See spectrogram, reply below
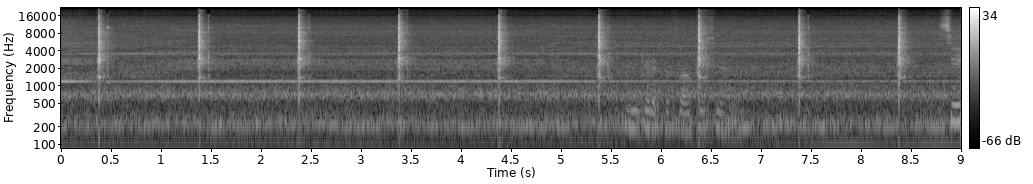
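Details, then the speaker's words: Extracorporeal shockwave therapy device (Shockwave Pro) on preset mode C for the wrist, counting each impact: sharp regular clicking about one per second with a faint steady hum; shock wave therapy device impacts. "it counts the pulse each time that it does it"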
